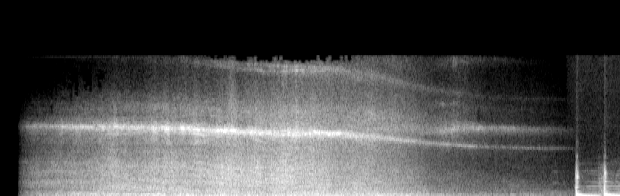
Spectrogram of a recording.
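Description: Aircraft engine noise with a high whine that swells over about two seconds and then fades away, as of a plane passing.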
